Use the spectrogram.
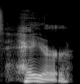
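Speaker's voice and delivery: "Hare" said to rhyme with mayor; rhyming with mayor. A narrator's reading. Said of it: "pronounced it so as to rhyme with mayor".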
